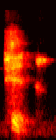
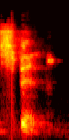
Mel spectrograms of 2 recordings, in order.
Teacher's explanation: the aspirated P with the puff of air occurs at the beginning of a word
